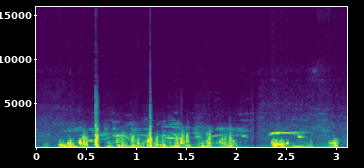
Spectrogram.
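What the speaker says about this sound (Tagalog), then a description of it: "Kung naririnig nyo ako guys, lakas ng hangin guys." Strong gusting wind on the rooftop of SM Baguio buffets the microphone in loud rumbling bursts, with brief quieter gaps and a faint whistle in between.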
